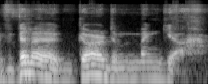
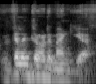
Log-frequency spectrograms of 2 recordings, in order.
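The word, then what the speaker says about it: Villa Guardamangia: It is called, the pronunciation of it, Villa Gardamangia. Villa Gardamangia.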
